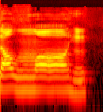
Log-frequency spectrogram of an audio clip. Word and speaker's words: Allah: The pronunciation of the letter lam in Allah is heavily pronounced. And Allah.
